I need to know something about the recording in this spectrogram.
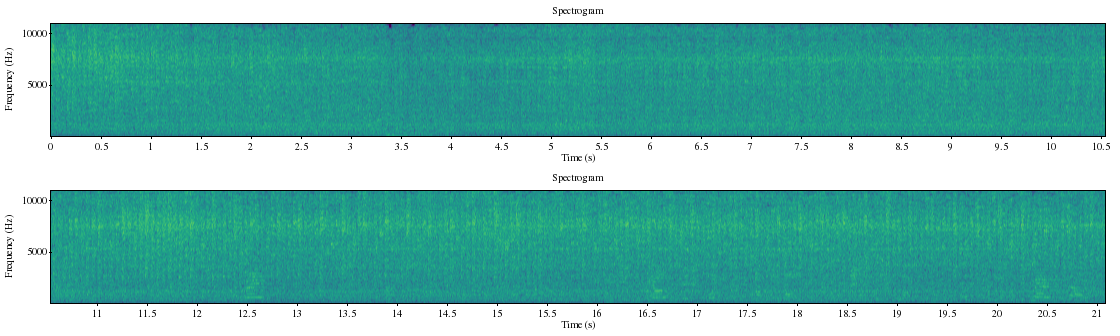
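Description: An old engine runs steadily nearby.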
